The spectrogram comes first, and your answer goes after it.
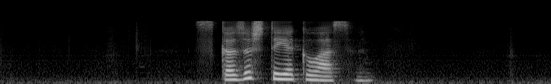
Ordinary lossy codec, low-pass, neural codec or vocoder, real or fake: none; none; codec, 16 kHz, 0.2 kbps, FocalCodec; fake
